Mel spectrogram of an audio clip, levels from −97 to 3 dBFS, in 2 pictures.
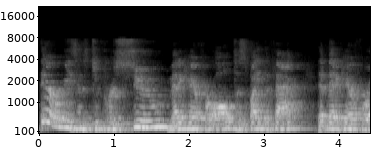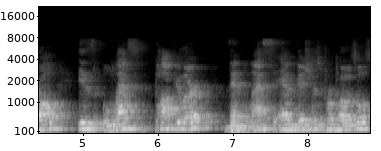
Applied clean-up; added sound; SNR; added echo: none; none; none; reverberation time 0.9 s.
